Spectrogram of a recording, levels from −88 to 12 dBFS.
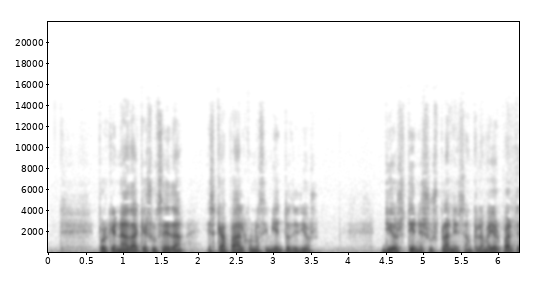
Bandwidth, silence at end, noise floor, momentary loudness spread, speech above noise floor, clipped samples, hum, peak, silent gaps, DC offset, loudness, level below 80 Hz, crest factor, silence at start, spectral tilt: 13 kHz; 0 s; -50 dBFS; 9 LU; 29 dB; under 0.1%; none; -4 dBFS; none; under 0.1%; -22 LUFS; -44 dBFS; 20 dB; 0.15 s; -7.5 dB/octave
